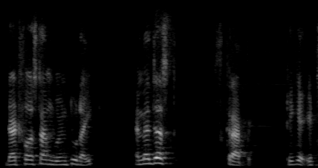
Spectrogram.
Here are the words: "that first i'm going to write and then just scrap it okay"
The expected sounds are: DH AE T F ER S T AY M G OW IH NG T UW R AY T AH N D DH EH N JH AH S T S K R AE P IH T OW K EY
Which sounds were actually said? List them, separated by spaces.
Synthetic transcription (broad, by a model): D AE T F ER S T AY M G OW IH NG T UW R AY T AH N D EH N JH AH S T S K R AE P IH T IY K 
